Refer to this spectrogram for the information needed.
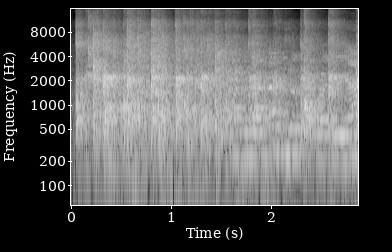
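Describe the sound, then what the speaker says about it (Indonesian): A small group of students claps together in a burst of fairly close classroom applause, uneven and brief, with some voices mixed in. "Kita berikan tepuk tangan kepada kelompok 2."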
